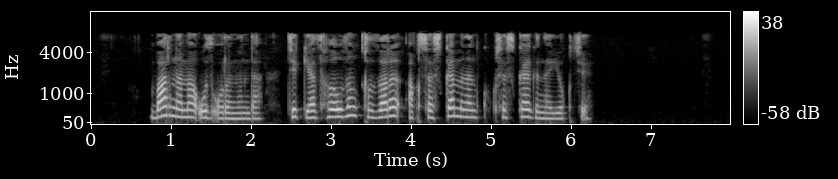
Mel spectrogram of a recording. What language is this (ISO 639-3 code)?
bak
